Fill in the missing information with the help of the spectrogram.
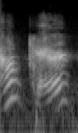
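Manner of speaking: high, petulant dismissal; a high, huffy "don't care" aimed at his friend. Retold or imitated. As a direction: toss it off like a sulky kid. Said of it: "I'm like".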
